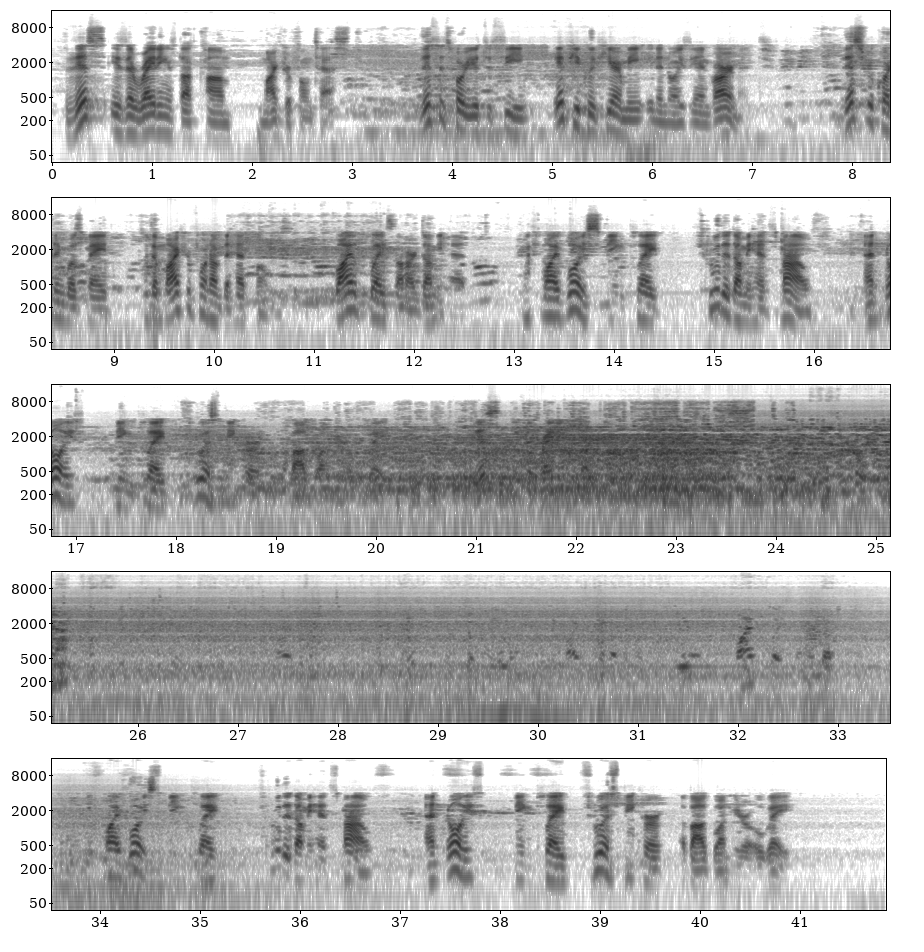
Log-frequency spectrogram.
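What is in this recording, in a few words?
usb internal mic subway, gaming headset; Swedish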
